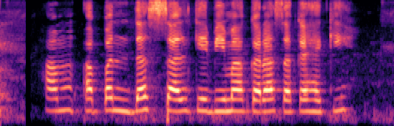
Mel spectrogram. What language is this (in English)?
Magahi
